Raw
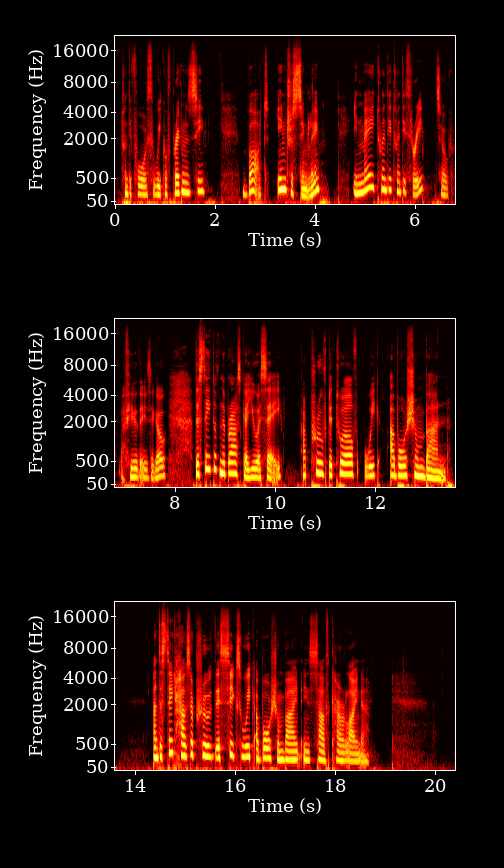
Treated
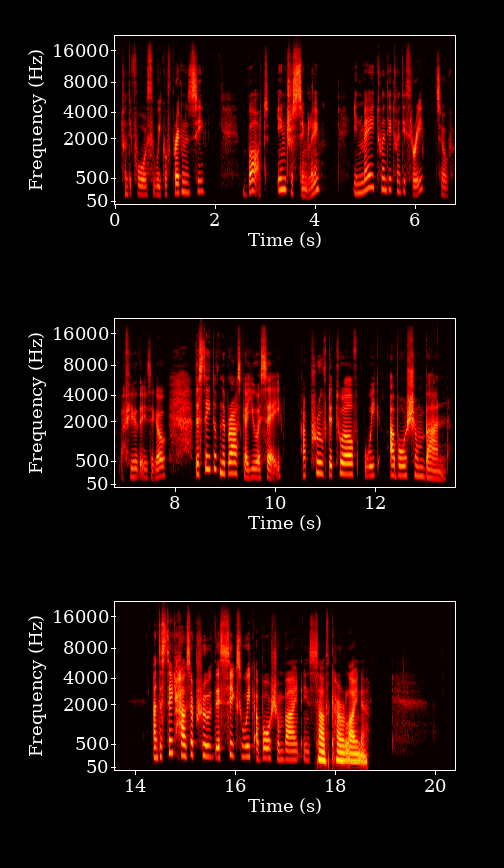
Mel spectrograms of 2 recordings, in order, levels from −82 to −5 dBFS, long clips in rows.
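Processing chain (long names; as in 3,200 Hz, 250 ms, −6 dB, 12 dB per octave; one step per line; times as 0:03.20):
high-pass filter 920 Hz 12 dB per octave, from 0:17.63 160 Hz, from 0:18.66 690 Hz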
